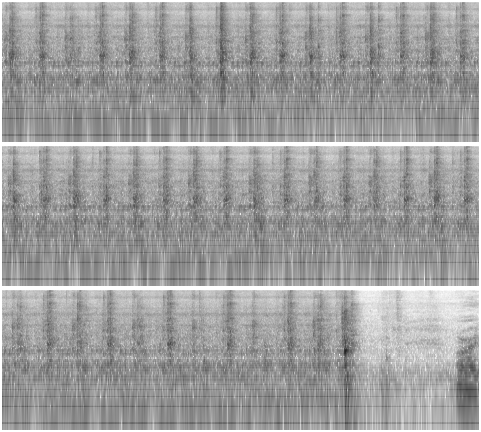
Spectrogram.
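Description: A sewing machine stitches a leather inlay rifle sling in a steady, rapid run of needle strokes that continues for about thirteen seconds and then stops, with a voice talking over it.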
